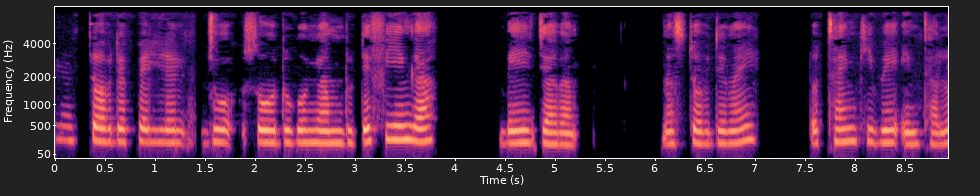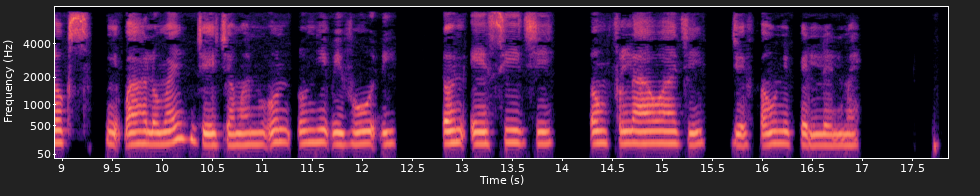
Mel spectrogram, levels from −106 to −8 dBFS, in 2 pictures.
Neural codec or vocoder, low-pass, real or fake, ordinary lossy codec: none; 7.2 kHz; real; MP3, 48 kbps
